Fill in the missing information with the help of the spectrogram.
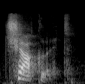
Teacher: The accent with this apostrophe here shows us that the syllable that basically carries the accent is the first syllable, so the O that becomes a sort of an so it is chocolate, chocolate. This last part here is schwa and t, and there is no accent.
